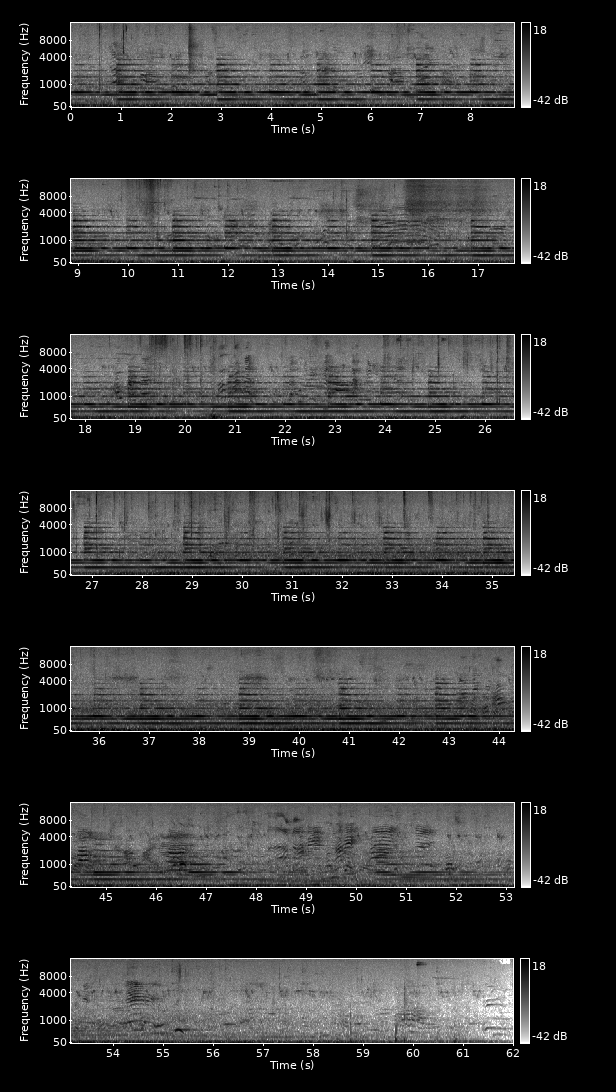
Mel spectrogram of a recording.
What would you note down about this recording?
Standing at a children playground on a winter sunday at noon. The sounds of church bells - first from the Christophorus church nearby then followed by Nicodemus church in the distance. In the background the sounds of children playing and the city traffic. soundmap d - social ambiences and topographic field recordings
